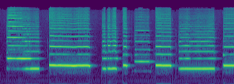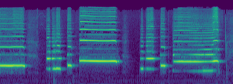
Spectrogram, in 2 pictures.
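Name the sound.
flute being played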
